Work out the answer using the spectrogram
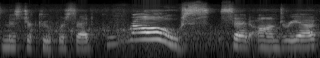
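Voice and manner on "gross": grossed-out groan; a touch of disgust. Acted. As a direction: say it like something's slimy. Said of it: "covering her ears".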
